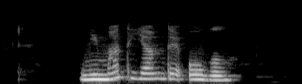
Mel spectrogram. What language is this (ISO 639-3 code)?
chm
